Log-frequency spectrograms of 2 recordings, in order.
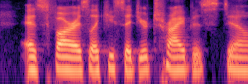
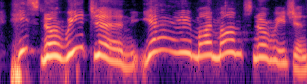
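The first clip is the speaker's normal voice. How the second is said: high excited squeal of delight; recalling her joy at the news, high and delighted; 10 semitones higher than usual. Retold or imitated. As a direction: gush it, thrilled to find a fellow Norwegian. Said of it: "And I'm going".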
